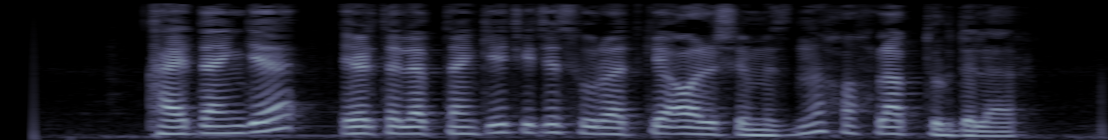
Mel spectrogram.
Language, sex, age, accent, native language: Uzbek, male, 18-24, Farg'ona, Uzbek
